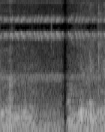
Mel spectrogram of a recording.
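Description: Crickets chirping steadily at a high pitch in the background, over a low murmur, with a brief break in the sound about halfway through.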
